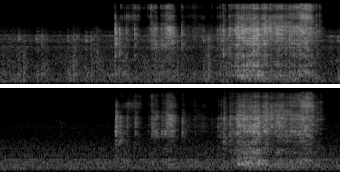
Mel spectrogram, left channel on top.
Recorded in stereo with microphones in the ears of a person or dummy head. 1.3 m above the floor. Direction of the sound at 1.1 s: 65° left (ahead or behind).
